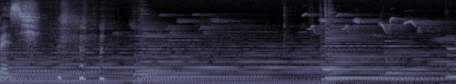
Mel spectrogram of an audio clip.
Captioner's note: birds chirping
